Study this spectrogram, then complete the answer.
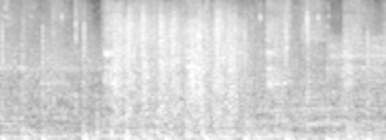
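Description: Rapid, dense gunfire from a commando operation video game set in India, shots crackling almost continuously at a steady loud level for the whole stretch.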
